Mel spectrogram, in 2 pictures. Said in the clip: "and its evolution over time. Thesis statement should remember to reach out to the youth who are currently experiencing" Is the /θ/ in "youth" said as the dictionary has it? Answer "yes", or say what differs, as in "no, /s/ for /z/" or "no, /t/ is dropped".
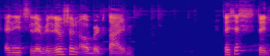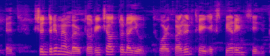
no, /t/ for /θ/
